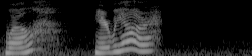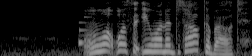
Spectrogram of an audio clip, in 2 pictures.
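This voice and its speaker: A woman's voice: very high-pitched, animated, a little slow, a little hiss or hum. A woman playing a dutiful young official in a video game, speaking in a poised, formal, businesslike manner. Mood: polite. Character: dutiful young female official, brisk, composed, hardworking. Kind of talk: English video game dub acting.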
